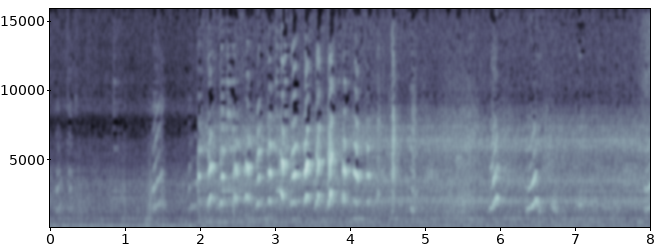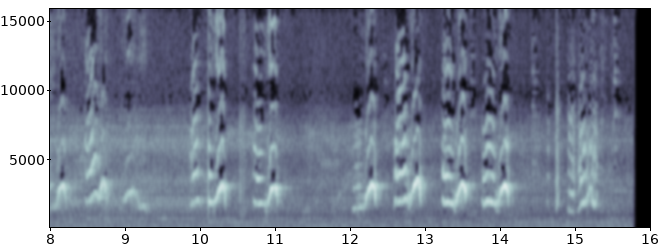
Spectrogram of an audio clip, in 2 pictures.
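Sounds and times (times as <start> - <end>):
small bird chirping: 0.0 - 15.7.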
